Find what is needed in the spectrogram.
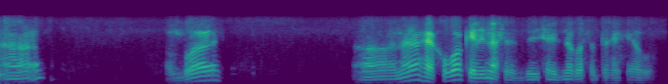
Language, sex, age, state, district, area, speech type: Assamese, male, 60+, Assam, Dibrugarh, rural, conversation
